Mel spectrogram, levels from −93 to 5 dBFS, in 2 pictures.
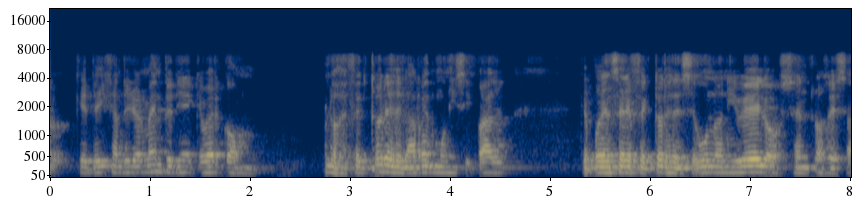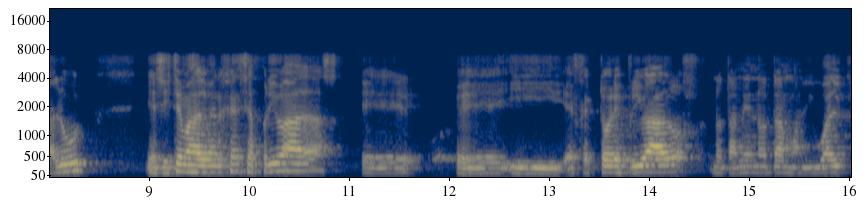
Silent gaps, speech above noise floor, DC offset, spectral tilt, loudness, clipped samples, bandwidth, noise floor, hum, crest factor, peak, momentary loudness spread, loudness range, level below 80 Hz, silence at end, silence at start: none; 42 dB; under 0.1%; -5 dB/octave; -33 LUFS; under 0.1%; 7.6 kHz; -74 dBFS; none; 22 dB; -12 dBFS; 15 LU; 5 LU; -70 dBFS; 0.05 s; 0 s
